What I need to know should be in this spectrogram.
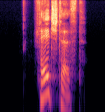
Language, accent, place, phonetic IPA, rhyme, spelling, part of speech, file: German, Germany, Berlin, [ˈfɛlʃtəst], -ɛlʃtəst, fälschtest, verb, De-fälschtest.ogg
- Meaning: inflection of fälschen: 1. second-person singular preterite 2. second-person singular subjunctive II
